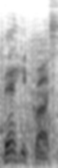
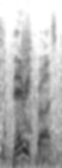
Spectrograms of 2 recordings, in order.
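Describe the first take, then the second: First: The middle syllable is said with an H sound. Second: The middle syllable is said with an R sound. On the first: The name comes from vehicle crossover. The speaker calls it right. "It's Vehicross. It's like a vehicle crossover" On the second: This is how most people say the name. The speaker calls it wrong. "most people think it's Vericross"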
